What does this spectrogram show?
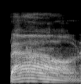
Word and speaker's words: Bown: It's Brown without the R. That's how I remember it. Bound.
